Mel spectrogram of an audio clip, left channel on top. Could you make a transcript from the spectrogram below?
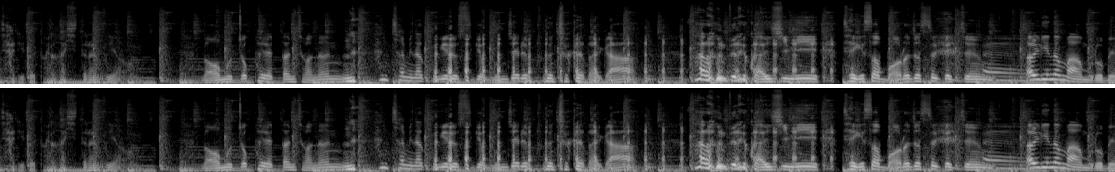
돌아가시더라고요. 너무 쪽팔렸던 저는 한참이나 고개를 숙여 문제를 푸는 척하다가 사람들의 관심이 제게서 멀어졌을 때쯤 떨리는 마음으로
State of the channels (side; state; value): both; identical; correlation 1.00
